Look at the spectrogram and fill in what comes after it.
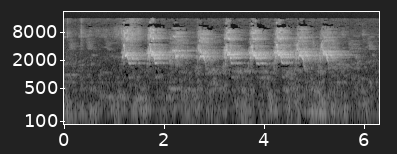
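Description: A bird calling in a run of about nine short, high chirps, each falling in pitch, about two a second.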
